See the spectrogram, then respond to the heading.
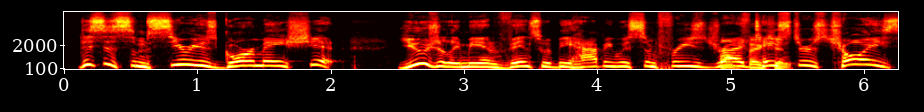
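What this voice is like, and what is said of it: Imitates another person's voice. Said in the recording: “Was that Sam Jackson who did that line? Because you did a great impression.”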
